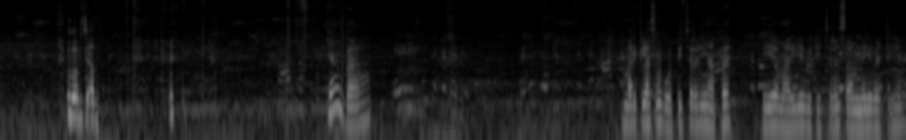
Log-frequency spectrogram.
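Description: A woman speaks with animation close by, outdoors.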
